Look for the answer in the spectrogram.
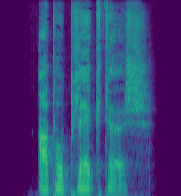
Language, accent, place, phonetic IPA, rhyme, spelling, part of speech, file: German, Germany, Berlin, [apoˈplɛktɪʃ], -ɛktɪʃ, apoplektisch, adjective, De-apoplektisch.ogg
- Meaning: apoplectic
